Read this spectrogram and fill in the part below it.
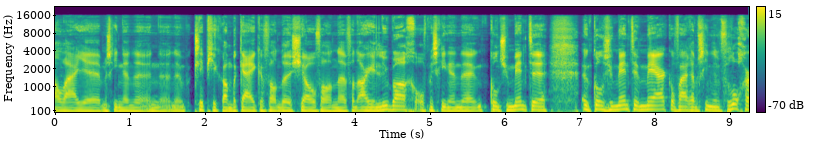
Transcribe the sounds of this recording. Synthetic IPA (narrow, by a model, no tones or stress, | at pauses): lˠʋaːɹjəmɪsχinənə̰nə̰nklɪpʰjəkɑnbəkɛjkənvɑndəʃowvɑnvɑnɑɹjənlybɑχɔ̰fmɪsχinənnkɔnzymɛntəənkɔnzymɛntəmɛɹkɔfʋaːɾəmɪsχinənvlɔχə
